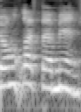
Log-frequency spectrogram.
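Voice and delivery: pleading voice. After the doorbell rings, a woman speaks to the narrator, pleading. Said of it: "she pleaded".

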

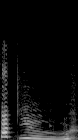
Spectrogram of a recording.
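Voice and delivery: put-on tiny, very high little girl voice, "you" drawn out. Speaker retelling a Twitter video of a little girl swearing: little girl voice. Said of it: "just like the most little girl voices".

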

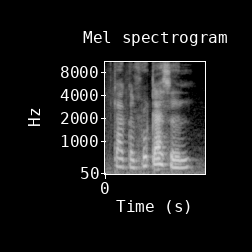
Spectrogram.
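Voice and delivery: ordinary delivery, nothing marked

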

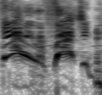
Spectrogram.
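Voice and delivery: squeaky character voice. Asked by another speaker to say the line in a Toad voice. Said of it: "Can you say very refreshing in a Toad voice?".

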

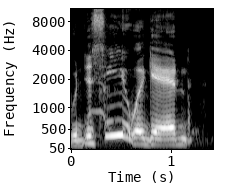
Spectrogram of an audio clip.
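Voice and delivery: put-on high elderly voice with no tongue control. Describing their grandparents, the speaker does an old person impression with a loose tongue. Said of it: "I do an impression of an old person, they have no control of their tongue".

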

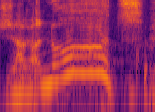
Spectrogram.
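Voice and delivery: very high shout, belted out. Picking a hero and imitating its voice line: imitating the Juggernaut hero shout. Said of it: "It's the real Juggernaut ulti".

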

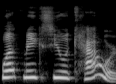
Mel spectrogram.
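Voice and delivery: very high, amazed, full of wonder. Narrator reading a girl asking the lion why he is a coward, in wonder. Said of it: "looking at the great beast in wonder".

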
